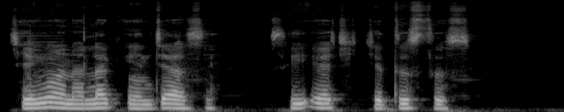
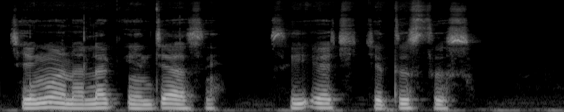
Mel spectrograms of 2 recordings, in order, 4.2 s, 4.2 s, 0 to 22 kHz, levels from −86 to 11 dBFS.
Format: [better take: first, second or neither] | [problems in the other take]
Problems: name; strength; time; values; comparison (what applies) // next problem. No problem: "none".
second | noise reduction (neural mask model DeepFilterNet 3)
